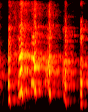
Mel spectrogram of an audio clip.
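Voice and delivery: a high, light burst of laughter. Real, not acted. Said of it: "I'm glad I make you laugh".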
